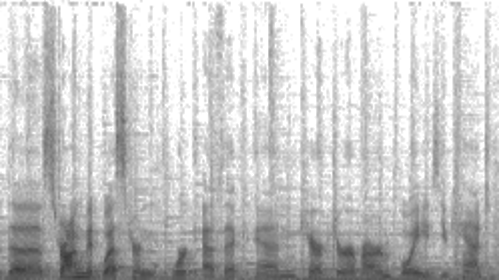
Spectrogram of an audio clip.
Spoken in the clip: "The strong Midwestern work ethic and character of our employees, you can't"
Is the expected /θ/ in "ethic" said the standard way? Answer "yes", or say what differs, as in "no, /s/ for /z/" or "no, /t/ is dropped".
yes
